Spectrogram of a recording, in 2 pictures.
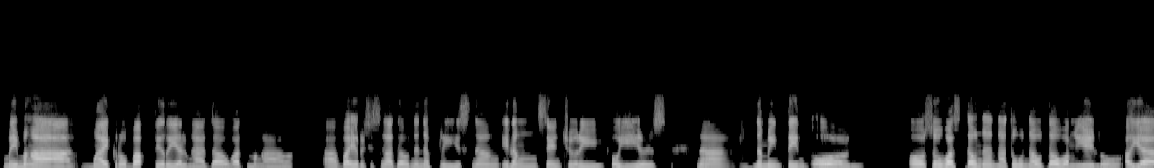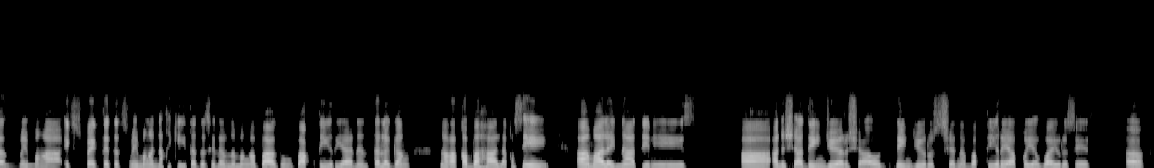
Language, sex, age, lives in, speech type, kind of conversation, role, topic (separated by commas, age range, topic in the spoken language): Filipino, male, 25-29, Philippines, conversation, unstructured, none, Ano ang palagay mo sa mga pinakabagong balita tungkol sa klima?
